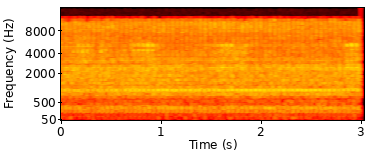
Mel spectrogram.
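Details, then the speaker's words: Harbor Freight Predator 3500 inverter generator on first start, running while the panel reads 123 volts: a quiet, steady hum with an even beat and no misses or surging. It runs smoothly under light load and is very quiet. "It's not going to bother you, especially if you're me, like a truck driver. You use that sound. This thing is insanely quiet."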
